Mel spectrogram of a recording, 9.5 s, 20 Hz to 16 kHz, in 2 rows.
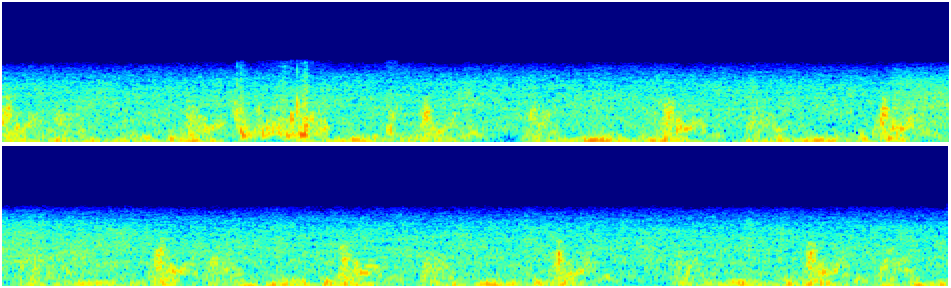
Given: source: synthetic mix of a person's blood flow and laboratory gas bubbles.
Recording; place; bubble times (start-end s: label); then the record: Doppler ultrasound of blood flow; precordium
1.15-1.67 s: bubbles
1.92-1.99 s: bubbles
From the record:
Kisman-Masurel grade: 213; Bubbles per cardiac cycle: several, 3 to 8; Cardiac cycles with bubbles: 1 to 10%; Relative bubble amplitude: loud (0.450 to 0.775); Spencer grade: 1 (occasional bubble signal discernible with the cardiac motion signal, with majority of cardiac periods free of bubbles); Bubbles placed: only in the low amplitude regions of the cardiac cycle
